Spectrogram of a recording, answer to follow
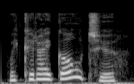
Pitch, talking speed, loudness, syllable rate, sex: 230 Hz, 225 wpm, -16 LUFS, 5.9 syllables/s, female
